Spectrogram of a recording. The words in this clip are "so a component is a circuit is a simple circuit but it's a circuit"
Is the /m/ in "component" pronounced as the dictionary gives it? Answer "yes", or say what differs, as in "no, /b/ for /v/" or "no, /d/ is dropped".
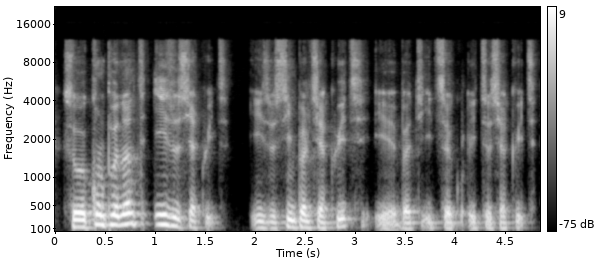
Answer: no, /m/ is dropped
